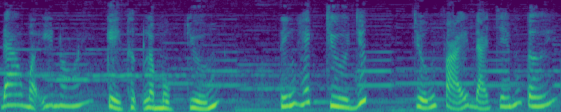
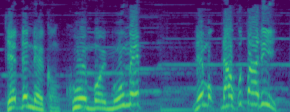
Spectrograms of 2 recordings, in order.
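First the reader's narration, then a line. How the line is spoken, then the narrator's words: Impatient shout. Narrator (Vietnamese): Cảnh Thiên Bá không nhịn được, hét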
